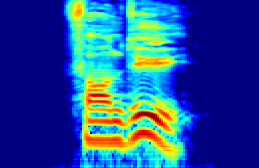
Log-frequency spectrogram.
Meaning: fondue
- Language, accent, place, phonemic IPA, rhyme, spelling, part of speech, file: German, Germany, Berlin, /fõˈdyː/, -yː, Fondue, noun, De-Fondue.ogg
